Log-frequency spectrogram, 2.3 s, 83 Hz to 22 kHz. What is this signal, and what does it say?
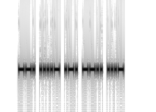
Morse code, heard as a keyed tone, about 46 wpm, 700 Hz. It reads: G4RZV
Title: DXCC-100 Call Signs - 5 Characters - Repeated 3x - 45wpm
